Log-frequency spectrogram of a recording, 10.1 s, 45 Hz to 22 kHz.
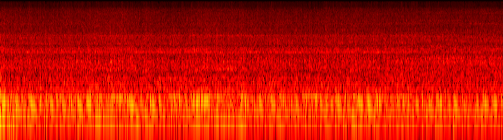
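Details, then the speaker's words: Warm Yamaha FZR1000 four-cylinder with rebuilt carburetors ticking over smoothly, no hunting or misfire; Digi Sync shows all carbs 58–60, balanced. "There we go, they're all 58, 59, 60s. They're all within much of a muchness there."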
